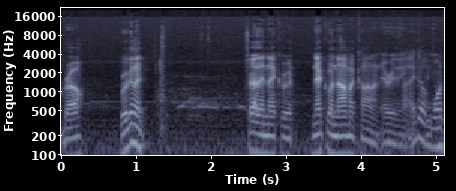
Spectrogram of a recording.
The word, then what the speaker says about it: Necronomicon: And I'm gonna use this Necronomicon.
